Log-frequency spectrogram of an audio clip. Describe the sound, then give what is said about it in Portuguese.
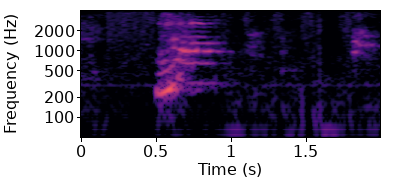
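A single short cat meow comes from a television, thin and slightly muffled, rising out of a low background hum before fading into quiet room noise. “É o gatinho?”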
